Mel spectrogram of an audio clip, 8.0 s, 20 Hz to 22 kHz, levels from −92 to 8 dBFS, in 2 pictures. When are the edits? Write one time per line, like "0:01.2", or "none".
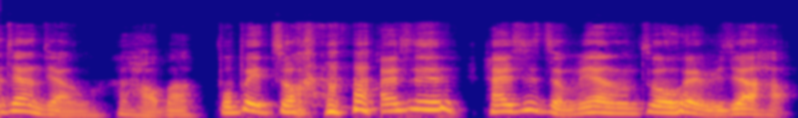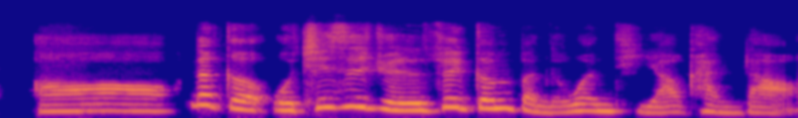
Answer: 0:02.4
0:04.9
